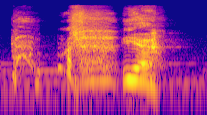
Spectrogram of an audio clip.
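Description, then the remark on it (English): A man sitting on the ground after his knees gave out gasps and wheezes for breath, three ragged, strained breaths in quick succession, each a raspy, partly voiced heave that rises and fades. “I guided him into a sitting position on the ground, listening to him gasp and wheeze.”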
